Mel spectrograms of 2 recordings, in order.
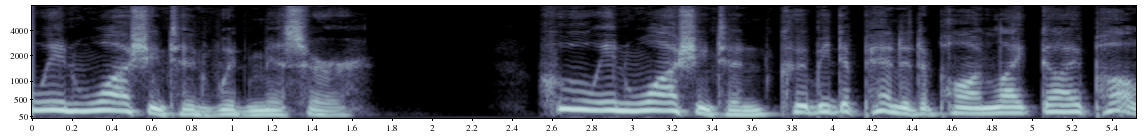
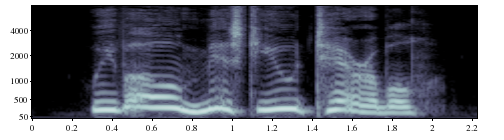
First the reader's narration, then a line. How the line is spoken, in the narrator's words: He squeaked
